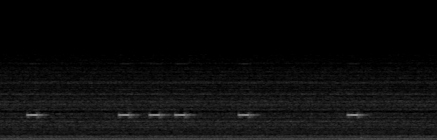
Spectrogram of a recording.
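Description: Six short, high electronic beeps at uneven spacing, the key-press beeps of a karaoke machine's keypad as buttons are pressed, over a faint steady electrical hum.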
